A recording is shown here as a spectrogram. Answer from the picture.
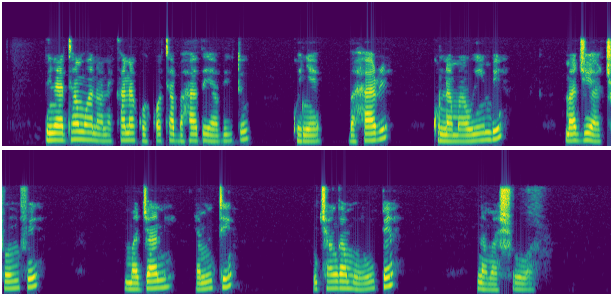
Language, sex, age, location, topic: Swahili, female, 25-35, Mombasa, government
